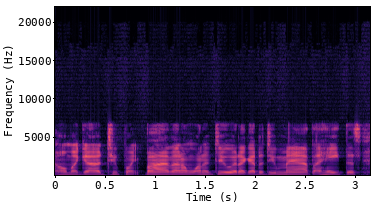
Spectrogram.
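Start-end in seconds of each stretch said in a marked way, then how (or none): none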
